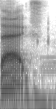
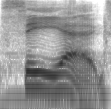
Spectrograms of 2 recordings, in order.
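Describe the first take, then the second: First: It is said quickly, run together into one word. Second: It is said slowly as three separate letters.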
